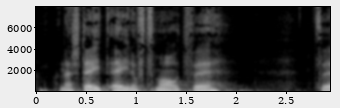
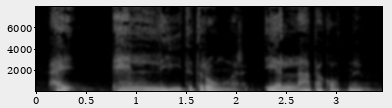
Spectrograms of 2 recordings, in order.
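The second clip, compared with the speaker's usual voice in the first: quiet confession; 6 semitones lower, 11 dB quieter than usual. Retold or imitated. Young man quietly confesses to the preacher that he suffers. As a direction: confide the pain quietly.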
